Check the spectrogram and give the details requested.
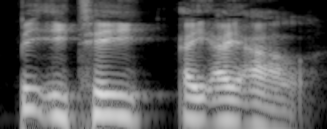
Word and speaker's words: Betaal: It's called, how are we pronouncing this, Nick? Betal? Batal. Betaal.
